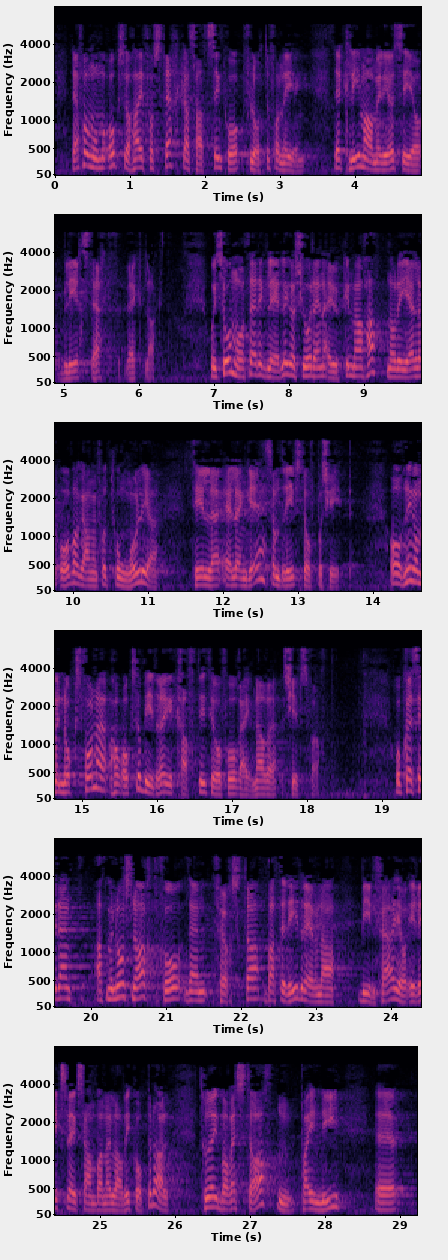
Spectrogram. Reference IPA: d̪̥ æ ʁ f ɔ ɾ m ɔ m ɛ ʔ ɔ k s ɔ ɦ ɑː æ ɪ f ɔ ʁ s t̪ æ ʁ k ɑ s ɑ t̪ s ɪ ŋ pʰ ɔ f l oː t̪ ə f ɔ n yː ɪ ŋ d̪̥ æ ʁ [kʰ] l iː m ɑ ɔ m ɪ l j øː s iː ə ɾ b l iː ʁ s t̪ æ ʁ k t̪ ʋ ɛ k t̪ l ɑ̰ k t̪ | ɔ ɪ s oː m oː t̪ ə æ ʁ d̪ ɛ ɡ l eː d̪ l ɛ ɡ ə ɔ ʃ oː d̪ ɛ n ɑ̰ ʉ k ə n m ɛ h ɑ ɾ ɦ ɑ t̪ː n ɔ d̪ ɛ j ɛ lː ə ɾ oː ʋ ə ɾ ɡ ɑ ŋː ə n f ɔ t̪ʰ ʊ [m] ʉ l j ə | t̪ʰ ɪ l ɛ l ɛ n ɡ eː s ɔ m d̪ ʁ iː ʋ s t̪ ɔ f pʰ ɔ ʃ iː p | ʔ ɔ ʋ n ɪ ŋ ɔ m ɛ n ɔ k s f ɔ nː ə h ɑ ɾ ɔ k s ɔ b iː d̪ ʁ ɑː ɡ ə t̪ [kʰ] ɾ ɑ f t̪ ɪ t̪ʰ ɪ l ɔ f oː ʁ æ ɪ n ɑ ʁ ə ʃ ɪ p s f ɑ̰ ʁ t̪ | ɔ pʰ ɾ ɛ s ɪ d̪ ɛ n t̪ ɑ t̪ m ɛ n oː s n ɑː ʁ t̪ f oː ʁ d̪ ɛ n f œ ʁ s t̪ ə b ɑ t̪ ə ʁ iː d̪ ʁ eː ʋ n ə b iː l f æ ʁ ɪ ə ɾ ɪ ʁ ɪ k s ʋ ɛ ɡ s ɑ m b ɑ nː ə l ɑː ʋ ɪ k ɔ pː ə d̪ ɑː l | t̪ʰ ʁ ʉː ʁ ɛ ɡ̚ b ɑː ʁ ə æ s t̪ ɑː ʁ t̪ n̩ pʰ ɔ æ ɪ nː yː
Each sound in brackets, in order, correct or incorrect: correct, incorrect: ŋ, correct

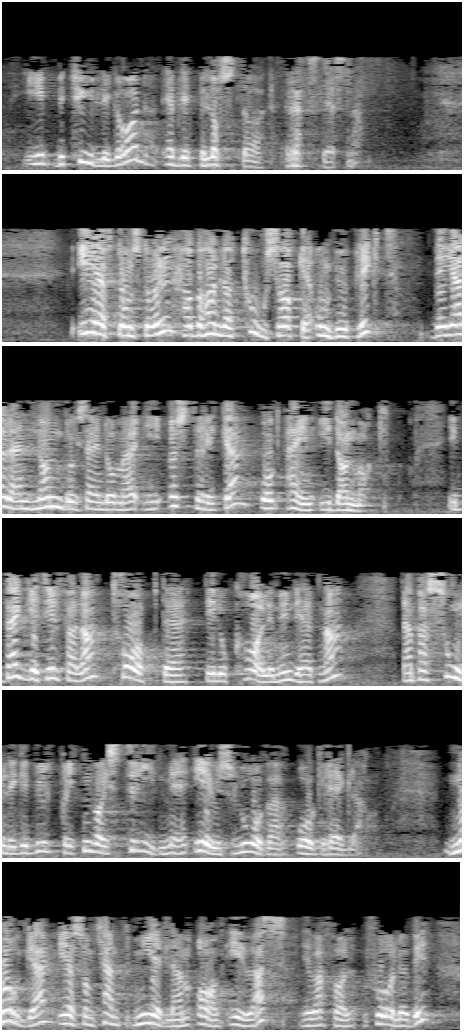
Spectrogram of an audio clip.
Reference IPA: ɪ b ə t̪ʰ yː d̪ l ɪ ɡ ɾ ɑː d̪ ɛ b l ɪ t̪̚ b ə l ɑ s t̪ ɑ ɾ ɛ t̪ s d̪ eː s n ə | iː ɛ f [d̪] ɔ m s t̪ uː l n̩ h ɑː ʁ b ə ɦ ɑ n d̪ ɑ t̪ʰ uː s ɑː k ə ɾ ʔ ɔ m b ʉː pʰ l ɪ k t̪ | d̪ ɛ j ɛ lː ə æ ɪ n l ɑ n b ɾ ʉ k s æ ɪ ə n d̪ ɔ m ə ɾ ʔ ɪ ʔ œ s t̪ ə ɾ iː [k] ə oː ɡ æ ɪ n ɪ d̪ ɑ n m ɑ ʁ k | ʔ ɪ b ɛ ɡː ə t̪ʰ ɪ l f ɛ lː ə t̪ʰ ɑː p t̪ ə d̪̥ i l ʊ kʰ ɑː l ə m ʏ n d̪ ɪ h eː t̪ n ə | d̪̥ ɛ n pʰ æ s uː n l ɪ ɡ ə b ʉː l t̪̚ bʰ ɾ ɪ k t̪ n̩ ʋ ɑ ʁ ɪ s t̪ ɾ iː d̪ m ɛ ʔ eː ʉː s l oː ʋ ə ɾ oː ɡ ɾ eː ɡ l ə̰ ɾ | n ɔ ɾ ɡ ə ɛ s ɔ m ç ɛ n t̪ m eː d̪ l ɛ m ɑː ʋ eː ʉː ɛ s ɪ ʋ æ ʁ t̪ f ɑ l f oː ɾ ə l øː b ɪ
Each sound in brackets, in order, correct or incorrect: correct, correct

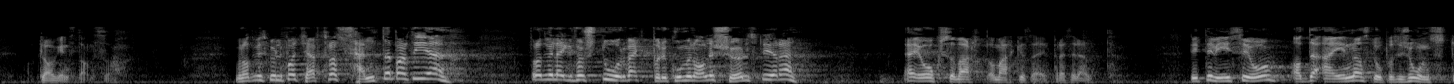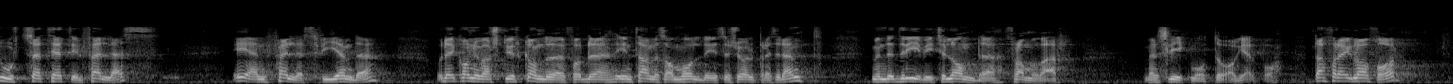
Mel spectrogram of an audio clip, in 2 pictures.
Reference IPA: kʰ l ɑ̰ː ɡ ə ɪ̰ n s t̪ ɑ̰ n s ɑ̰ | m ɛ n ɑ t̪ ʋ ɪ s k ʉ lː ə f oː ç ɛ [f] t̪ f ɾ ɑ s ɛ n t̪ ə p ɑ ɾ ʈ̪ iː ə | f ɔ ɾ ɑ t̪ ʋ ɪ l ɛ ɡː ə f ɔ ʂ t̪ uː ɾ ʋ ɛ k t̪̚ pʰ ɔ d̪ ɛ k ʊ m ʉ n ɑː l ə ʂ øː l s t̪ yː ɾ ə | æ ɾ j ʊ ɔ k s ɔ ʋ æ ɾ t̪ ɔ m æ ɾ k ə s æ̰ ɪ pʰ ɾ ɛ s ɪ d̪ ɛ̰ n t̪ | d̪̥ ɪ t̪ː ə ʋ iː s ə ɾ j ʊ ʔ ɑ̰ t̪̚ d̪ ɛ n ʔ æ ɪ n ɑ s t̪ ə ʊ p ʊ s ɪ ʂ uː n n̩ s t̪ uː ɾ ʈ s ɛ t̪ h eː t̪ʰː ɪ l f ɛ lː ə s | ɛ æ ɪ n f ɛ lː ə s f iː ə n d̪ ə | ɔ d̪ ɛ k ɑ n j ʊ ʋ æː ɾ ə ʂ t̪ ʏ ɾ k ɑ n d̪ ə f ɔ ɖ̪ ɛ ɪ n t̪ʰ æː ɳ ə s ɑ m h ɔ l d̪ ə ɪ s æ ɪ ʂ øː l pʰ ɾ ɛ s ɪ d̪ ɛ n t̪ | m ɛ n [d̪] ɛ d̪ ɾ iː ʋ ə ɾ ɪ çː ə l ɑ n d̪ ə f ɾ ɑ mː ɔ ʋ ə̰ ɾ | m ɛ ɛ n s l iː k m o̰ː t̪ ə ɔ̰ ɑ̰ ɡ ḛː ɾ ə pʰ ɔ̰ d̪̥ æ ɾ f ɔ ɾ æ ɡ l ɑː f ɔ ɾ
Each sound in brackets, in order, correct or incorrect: correct, correct

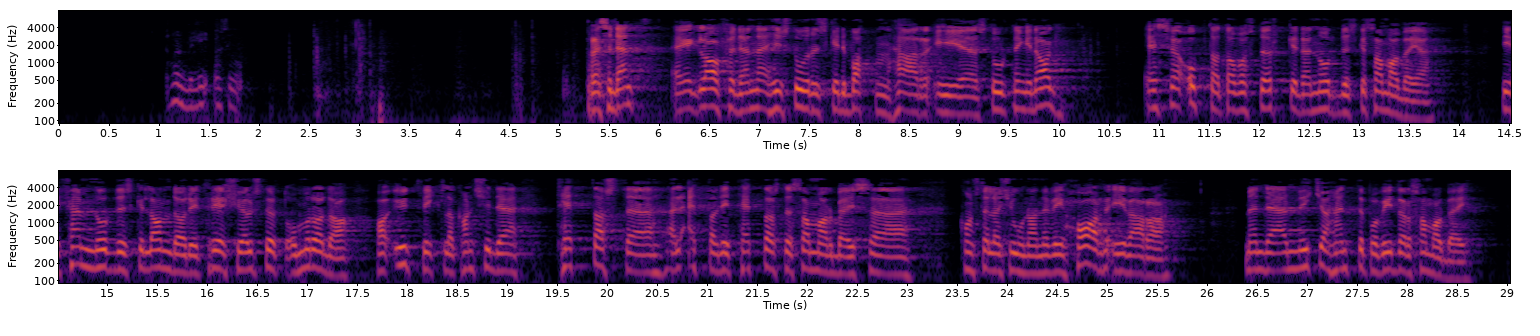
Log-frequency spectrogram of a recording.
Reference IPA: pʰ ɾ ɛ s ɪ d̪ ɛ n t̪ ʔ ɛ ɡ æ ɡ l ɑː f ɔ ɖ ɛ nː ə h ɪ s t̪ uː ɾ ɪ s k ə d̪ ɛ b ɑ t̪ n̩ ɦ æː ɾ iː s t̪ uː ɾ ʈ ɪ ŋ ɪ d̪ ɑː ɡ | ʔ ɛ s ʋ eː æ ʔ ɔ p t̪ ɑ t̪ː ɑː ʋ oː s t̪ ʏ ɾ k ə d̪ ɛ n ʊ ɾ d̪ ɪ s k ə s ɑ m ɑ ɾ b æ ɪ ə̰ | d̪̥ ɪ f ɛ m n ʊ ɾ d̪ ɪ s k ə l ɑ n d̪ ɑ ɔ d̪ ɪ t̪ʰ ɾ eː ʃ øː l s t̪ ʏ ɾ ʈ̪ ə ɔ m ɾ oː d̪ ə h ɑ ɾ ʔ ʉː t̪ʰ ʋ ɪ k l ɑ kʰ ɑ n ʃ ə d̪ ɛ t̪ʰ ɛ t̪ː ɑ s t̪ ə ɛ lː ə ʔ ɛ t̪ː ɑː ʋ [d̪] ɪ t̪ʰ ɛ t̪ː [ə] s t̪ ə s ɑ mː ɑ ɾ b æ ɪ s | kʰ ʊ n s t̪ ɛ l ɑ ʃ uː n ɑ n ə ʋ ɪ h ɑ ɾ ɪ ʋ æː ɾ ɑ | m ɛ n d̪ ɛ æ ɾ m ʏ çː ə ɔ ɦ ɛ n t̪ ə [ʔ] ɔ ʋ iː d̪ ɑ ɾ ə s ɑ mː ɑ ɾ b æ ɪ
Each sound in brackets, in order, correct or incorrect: correct, incorrect: ɑ, incorrect: p

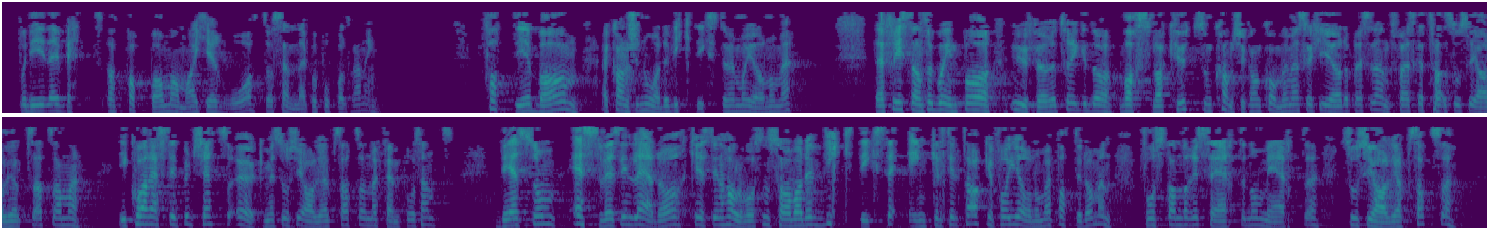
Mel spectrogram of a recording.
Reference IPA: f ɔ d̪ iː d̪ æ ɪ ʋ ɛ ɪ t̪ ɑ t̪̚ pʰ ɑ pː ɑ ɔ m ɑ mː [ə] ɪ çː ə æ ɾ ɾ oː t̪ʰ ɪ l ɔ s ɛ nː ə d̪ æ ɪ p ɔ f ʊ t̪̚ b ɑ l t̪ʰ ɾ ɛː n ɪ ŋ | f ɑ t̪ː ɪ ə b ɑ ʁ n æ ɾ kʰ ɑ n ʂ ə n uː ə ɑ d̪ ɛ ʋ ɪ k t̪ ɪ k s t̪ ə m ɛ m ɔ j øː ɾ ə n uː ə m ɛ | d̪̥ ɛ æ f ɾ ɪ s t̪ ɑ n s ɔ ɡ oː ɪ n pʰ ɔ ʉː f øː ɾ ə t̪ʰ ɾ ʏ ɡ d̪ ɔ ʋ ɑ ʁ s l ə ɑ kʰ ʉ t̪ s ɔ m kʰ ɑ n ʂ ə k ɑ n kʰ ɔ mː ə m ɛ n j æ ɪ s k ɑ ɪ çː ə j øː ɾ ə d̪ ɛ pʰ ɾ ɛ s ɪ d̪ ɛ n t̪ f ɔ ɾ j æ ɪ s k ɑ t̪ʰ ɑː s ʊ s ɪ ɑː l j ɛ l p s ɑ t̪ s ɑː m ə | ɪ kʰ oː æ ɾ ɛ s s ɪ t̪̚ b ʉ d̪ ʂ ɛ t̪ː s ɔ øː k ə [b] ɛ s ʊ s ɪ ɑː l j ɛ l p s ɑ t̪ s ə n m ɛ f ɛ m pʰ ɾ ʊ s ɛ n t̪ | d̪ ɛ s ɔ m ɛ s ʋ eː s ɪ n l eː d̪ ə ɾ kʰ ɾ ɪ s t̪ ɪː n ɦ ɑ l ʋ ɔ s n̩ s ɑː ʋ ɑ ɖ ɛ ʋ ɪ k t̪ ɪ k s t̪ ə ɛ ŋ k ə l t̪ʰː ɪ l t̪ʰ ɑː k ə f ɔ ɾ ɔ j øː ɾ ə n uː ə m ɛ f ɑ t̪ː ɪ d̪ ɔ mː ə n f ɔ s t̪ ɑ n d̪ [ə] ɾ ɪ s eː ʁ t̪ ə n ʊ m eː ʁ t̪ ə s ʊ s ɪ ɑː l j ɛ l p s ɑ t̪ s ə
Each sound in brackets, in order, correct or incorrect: incorrect: ɑ, incorrect: m, incorrect: ɑ

